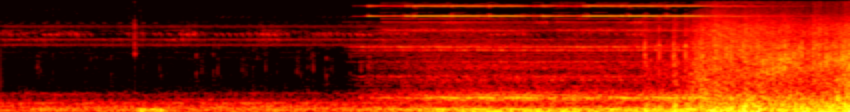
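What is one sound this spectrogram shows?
Magic spells crackle and whoosh in a battle, growing louder.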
